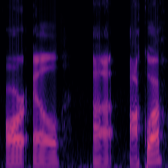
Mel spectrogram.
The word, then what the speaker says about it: RL Aqva: The font of the week this week, available on Typekit, is RL Aqva, I believe. The Aqva is spelled with a V, so it's RLAQVA, and this is designed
